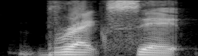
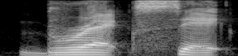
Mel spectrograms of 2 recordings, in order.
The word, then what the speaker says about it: Brexit: That at the end of Brexit is called glottal stop. Okay? So it's the kind of sound we'll hear in expressions like uhoh. Uhoh. Uhoh. Uhoh. Uh-oh. Uh-oh. All right. So, Brexit, Brexit. And it's and it's very common in this accent, you know.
